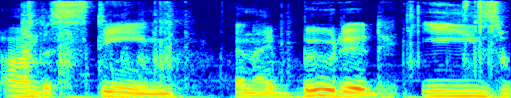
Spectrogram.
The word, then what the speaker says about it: Ys: Another game series that I really would like to stream as a single player experience is the Ys series, and that's YS.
